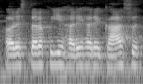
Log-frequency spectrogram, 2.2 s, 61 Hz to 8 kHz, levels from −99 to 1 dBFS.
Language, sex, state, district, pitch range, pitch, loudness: Hindi, female, Maharashtra, Mumbai Suburban, 165-180 Hz, 170 Hz, -17 LUFS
